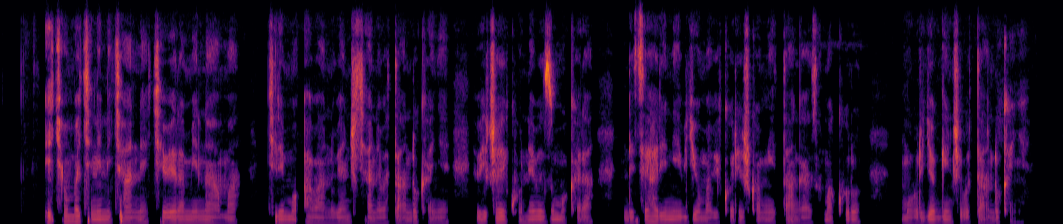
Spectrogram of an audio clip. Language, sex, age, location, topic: Kinyarwanda, male, 18-24, Kigali, government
